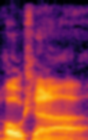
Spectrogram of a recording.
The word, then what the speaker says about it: Hosanna: I believe it's pronounced, people say Hosanna. Oh, Hosanna, don't you? Is that song? But Hosanna, I think it's more accurate.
